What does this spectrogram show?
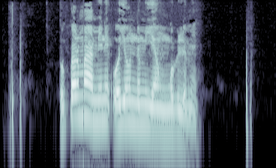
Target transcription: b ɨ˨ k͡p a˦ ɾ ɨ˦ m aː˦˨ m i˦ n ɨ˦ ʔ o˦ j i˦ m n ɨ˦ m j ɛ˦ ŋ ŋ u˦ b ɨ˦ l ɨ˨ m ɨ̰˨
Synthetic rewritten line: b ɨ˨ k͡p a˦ ɾ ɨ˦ m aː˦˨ m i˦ n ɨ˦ ʔ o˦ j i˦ ŋ n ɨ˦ m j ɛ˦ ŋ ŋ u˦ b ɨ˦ l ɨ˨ m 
